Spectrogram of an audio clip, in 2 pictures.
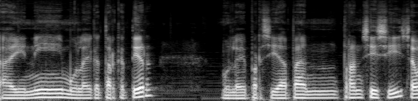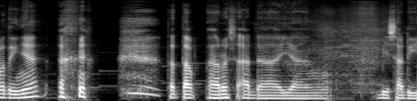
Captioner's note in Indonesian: tertawa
